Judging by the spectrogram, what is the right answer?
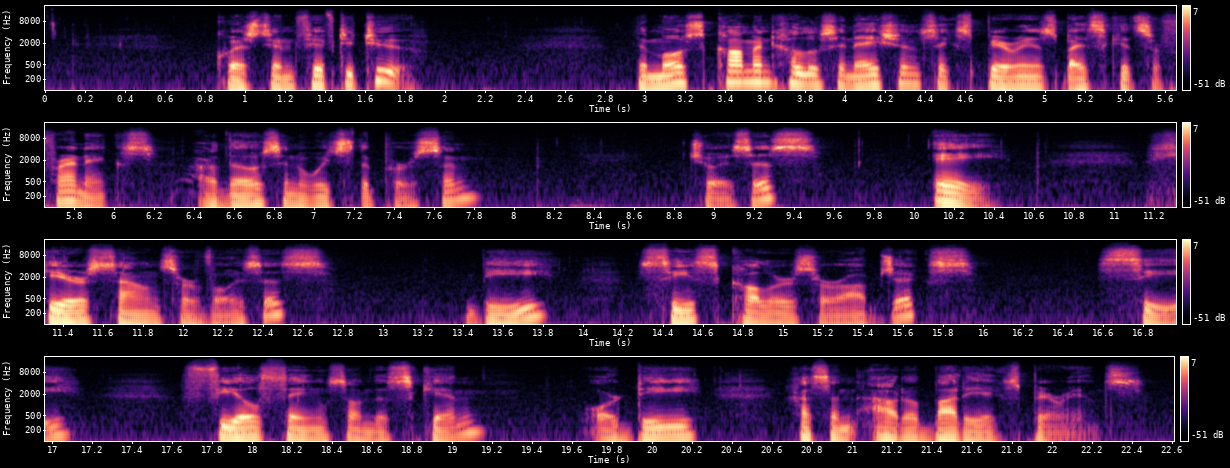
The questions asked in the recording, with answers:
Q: The most common hallucinations experienced by schizophrenics are those in which the person...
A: And the correct choice is A.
